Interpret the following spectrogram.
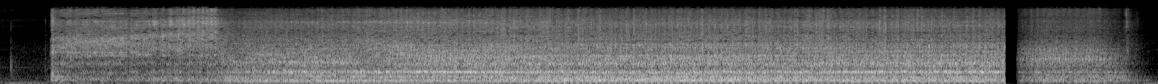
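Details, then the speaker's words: Honda Lead scooter, engine started after earlier wheel noise was fixed: harsh dry gravelly rumble over idle, well above exhaust note, like a dry bearing; mechanic suspects crankshaft bearing, radiator side, blamed on a badly done earlier repair. Rumbling noise at idle. "Vocês ouviram aí Que barulho de rolamento seco no motor Pois é desconfio que seja o rolamento do vir brequim"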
